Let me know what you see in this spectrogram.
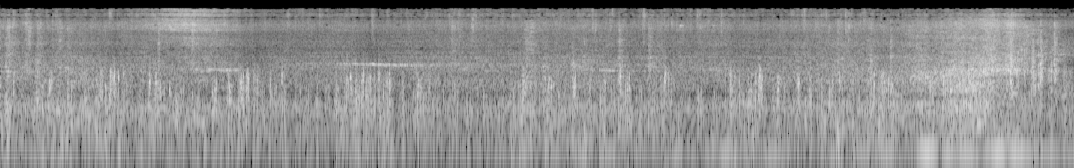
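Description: Shatabdi Express coaches passing close by on the adjacent track, wheels clattering over the rail joints. A low hum builds in the second half and is loudest near the end.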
